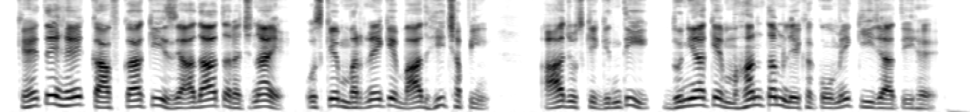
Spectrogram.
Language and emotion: Hindi, neutral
